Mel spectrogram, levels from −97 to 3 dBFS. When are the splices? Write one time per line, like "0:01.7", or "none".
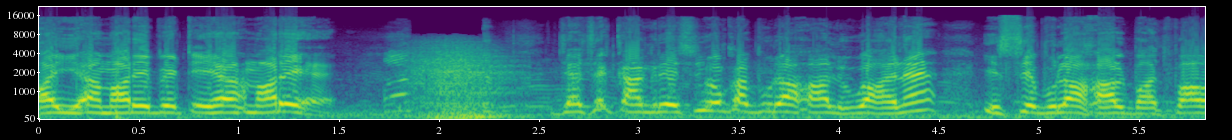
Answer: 0:01.9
